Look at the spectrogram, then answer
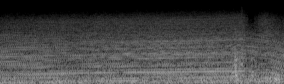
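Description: A car engine in Assetto Corsa roars steadily while drifting through turns, loud and sustained, with a slight shift in pitch near the end and no speech.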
